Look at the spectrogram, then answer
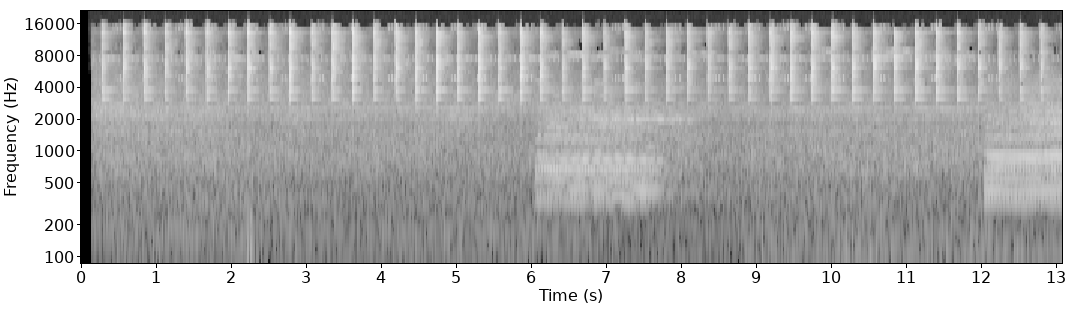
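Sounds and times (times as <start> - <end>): low train rumble: 0.2 - 13.0
railroad crossing bell ringing: 0.2 - 13.0.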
